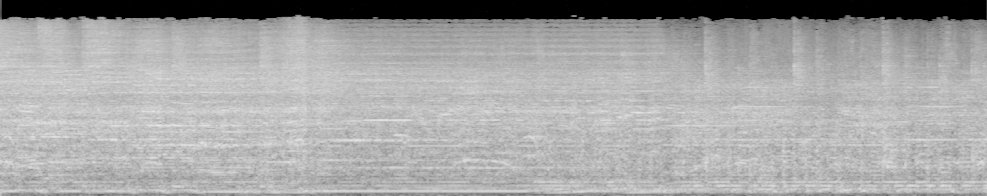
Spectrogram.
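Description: Heavy rock music with electric guitar and drums, a wrestler's theme played after the win.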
